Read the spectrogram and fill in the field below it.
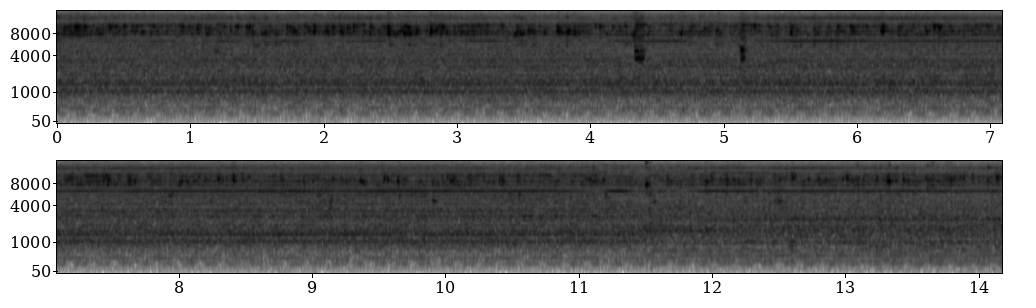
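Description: A spinning cutter whirs against metal.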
